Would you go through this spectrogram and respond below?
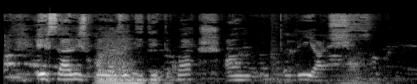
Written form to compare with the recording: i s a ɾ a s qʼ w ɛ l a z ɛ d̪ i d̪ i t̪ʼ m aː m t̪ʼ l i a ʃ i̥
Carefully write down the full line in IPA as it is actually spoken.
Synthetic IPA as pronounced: ɛ s a ɾ i s qʼ w ɛ l a z ɛ d̪ i d̪ i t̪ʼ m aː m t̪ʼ ɾ i a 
